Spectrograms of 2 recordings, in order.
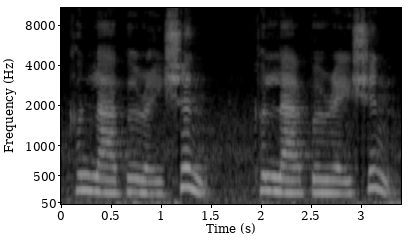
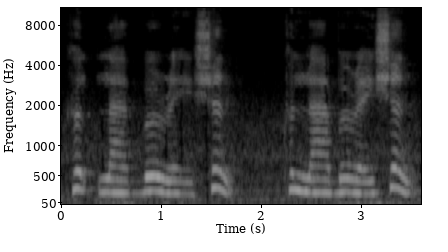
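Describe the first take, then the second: No difference in how they are said.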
